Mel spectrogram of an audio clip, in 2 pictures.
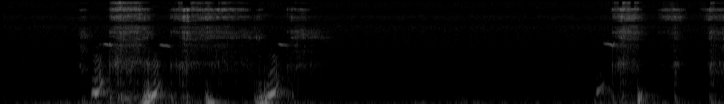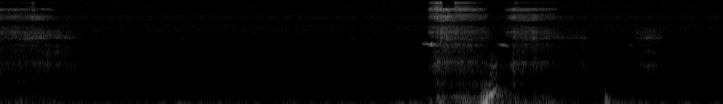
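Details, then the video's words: Labrador Retriever making bubble sounds while asleep and dreaming indoors: soft, low, popping bursts in three clusters a few seconds apart, each a quick run of gurgling puffs and snorts, quiet throughout. "Lab Dog makes bubble sounds while sleeping"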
